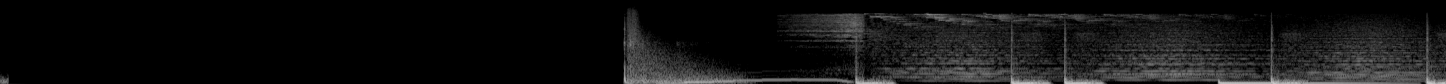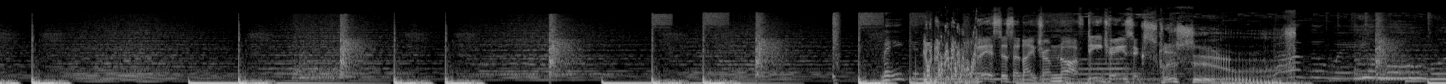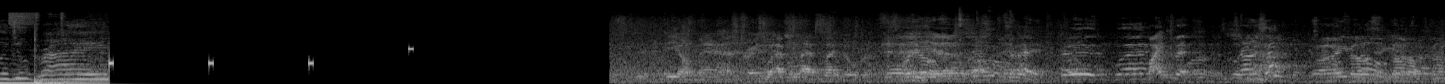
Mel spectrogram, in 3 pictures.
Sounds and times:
Music: 6.8s - 26.0s, 27.3s - 30.1s
Speech: 23.6s - 27.5s, 35.3s - 43.3s.

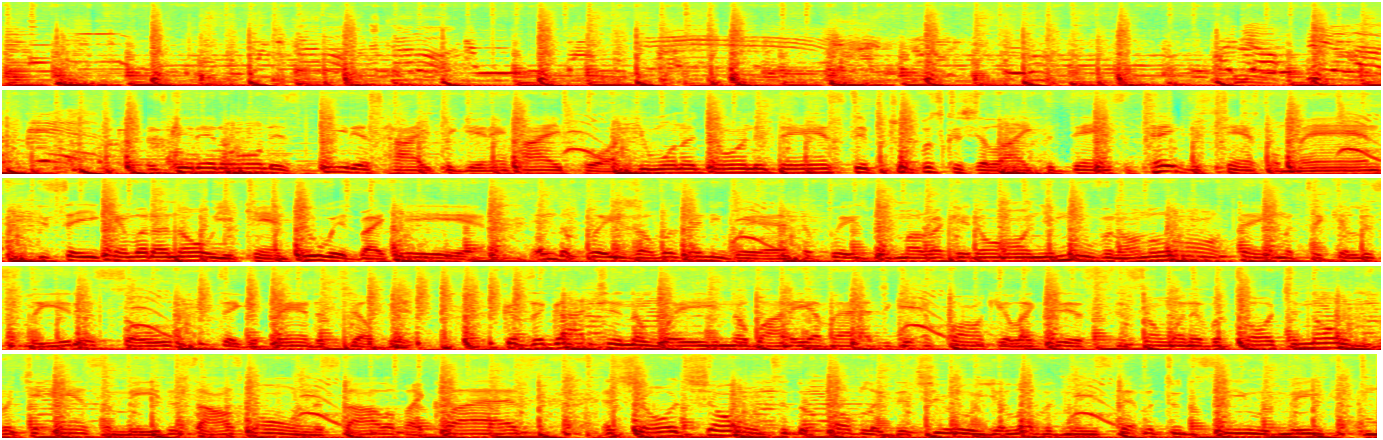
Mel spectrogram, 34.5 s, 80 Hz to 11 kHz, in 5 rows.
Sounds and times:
Music: 0.0s - 34.4s.

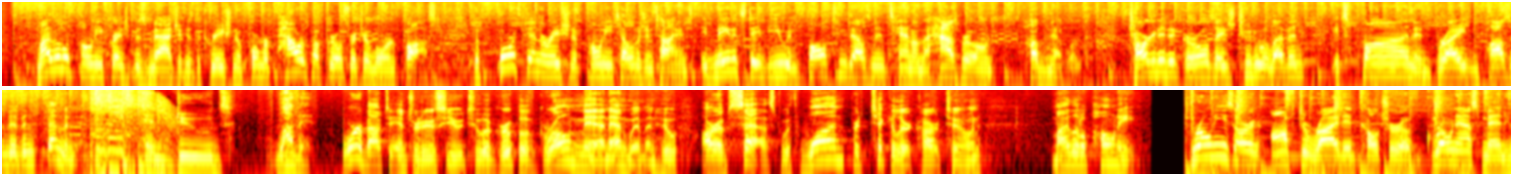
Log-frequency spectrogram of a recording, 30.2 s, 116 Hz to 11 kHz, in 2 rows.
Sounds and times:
Music: 0.0s - 16.9s, 26.9s - 30.1s
Speech: 0.4s - 24.9s, 25.6s - 30.1s.

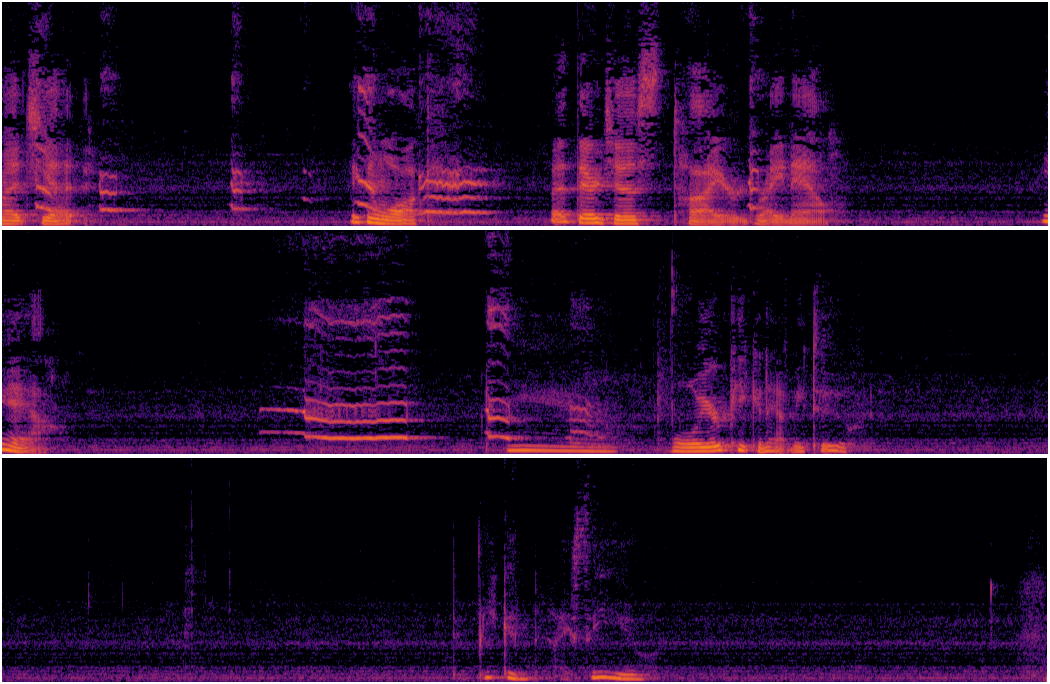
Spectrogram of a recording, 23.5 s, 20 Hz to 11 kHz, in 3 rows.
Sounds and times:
Speech: 0.0s - 0.7s, 2.6s - 3.2s, 4.1s - 6.4s, 7.8s - 8.4s, 11.6s - 14.4s, 19.2s - 20.6s
Dog: 0.2s - 1.1s, 1.7s - 3.8s, 9.8s - 12.5s.

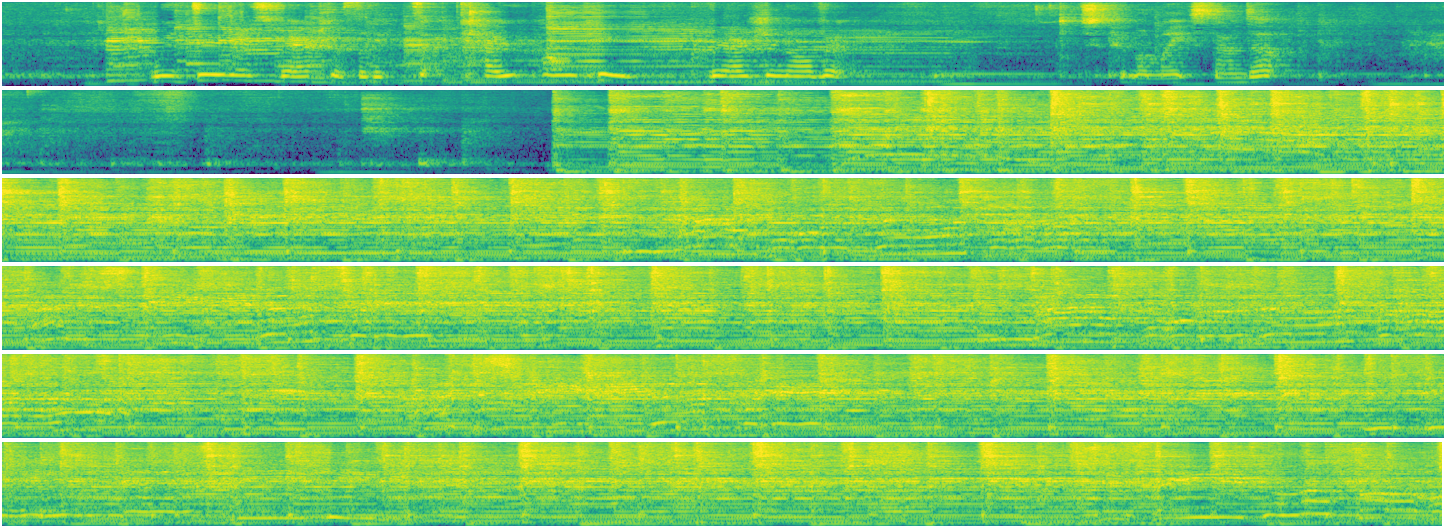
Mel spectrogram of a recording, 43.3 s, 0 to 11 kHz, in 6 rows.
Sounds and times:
Electric guitar: 0.0s - 43.2s
Strum: 0.0s - 43.2s.

